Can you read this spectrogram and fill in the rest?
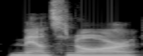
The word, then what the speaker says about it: Manzanar: And you focus in particular on Manzanar and Poston.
